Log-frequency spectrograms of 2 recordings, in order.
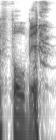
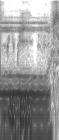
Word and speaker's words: Phoebe: So you you didn't get Phoebe because I believe you need Phoebe to to play uh with Dani. Yeah. Like F. You call it Phoebe. I call her Fobbit. Yeah. Yeah. It's Phoebe.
